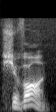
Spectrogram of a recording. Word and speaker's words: Siobhan: not that far off Siobhan Oh Shiva okay I'm getting this now si si o is an is an SH sound right this way so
